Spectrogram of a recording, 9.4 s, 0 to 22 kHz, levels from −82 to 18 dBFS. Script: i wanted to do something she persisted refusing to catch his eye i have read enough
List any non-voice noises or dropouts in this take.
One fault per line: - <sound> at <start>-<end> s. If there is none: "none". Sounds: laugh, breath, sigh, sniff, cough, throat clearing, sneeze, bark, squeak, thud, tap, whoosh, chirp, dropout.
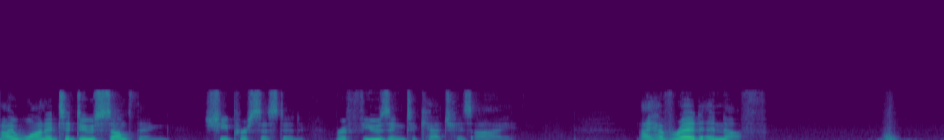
- whoosh at 8.7-9.2 s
